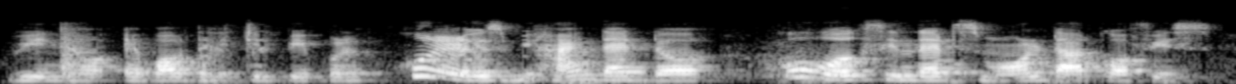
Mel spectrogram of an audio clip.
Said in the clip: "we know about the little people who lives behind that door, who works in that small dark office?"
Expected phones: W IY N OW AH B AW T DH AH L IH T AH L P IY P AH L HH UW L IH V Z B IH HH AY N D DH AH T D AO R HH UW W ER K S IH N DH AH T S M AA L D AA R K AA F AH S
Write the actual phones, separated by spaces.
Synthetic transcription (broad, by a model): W IY N OW AH B AW T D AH L IH T AH L P IY P AH L HH UW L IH Z B IH HH AY N D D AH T D AO R HH UW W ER K S IH N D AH T S M AA L D AA R K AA F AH S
